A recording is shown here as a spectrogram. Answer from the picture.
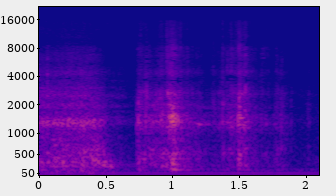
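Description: Objects being handled and moved on a table: rustling, then a few short clicks and knocks.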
